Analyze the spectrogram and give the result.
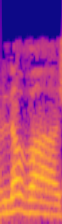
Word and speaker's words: لظى: لاحظ البيت اللي بعده: ظاهر لظى شواظ كظم ظلما، أغل الظلام ظفر انتظر ظما. نفس الشيء، كلمات ذكرها ابن الجزري كلها تنطق بالظاء وليس بالضاد، بالظاء وليس بالضاد.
